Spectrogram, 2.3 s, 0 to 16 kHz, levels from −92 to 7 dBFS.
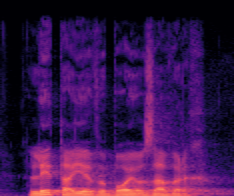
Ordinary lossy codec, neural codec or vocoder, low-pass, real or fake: none; none; 14.4 kHz; real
